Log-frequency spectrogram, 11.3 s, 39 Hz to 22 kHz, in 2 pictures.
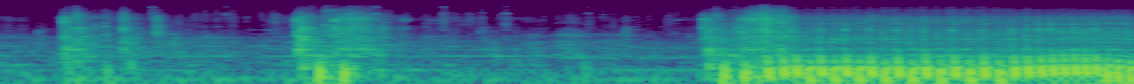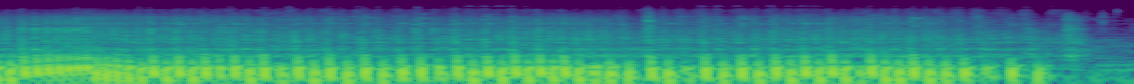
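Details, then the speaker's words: Alpha moped (childhood bike, under 8-month restoration), after a loose part was found untightened: catches after a few seconds and chugs at one rough, even idle that never picks up; engine not responding to throttle, owner blames the carburetor, cause unconfirmed. "I actually give it gas, and it literally doesn't respond at all."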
